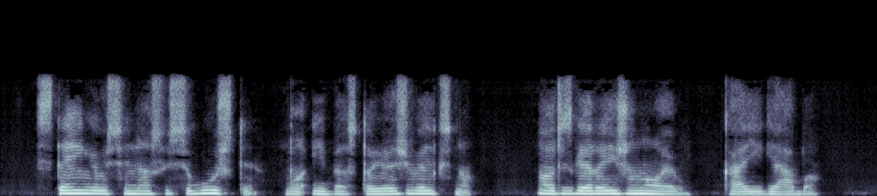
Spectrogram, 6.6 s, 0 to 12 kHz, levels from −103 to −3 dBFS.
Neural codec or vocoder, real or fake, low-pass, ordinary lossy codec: codec, 16 kHz, 4 kbps, FreqCodec, smaller model; fake; 7.2 kHz; MP3, 64 kbps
